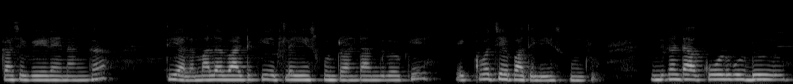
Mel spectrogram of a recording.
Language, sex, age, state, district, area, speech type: Telugu, female, 30-45, Telangana, Ranga Reddy, urban, spontaneous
